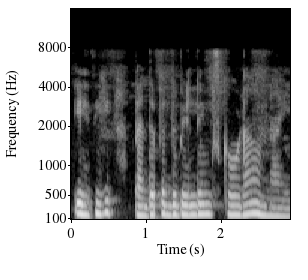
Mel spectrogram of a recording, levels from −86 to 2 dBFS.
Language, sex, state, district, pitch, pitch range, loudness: Telugu, female, Andhra Pradesh, Manyam, 165 Hz, 160-180 Hz, -17 LUFS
